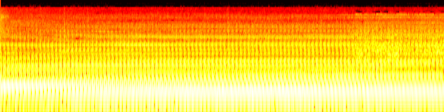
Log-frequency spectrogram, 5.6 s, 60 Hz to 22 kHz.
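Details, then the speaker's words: 1960s Heathkit GR-10 five-tube AM radio from an estate sale, first power-on without a dim bulb: loud steady transformer hum with a buzzy edge, 50C5 tube and neon lit; bad dual-section filter capacitors. The radio still receives. "I do hear a hum of a transformer. 50C5's lighting up. Got our little neon there. Bad filters."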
